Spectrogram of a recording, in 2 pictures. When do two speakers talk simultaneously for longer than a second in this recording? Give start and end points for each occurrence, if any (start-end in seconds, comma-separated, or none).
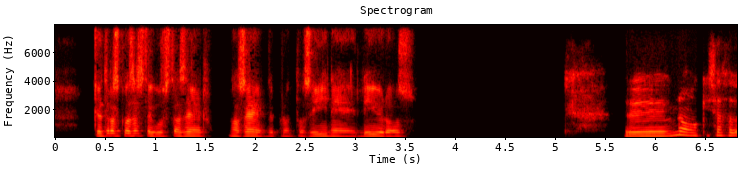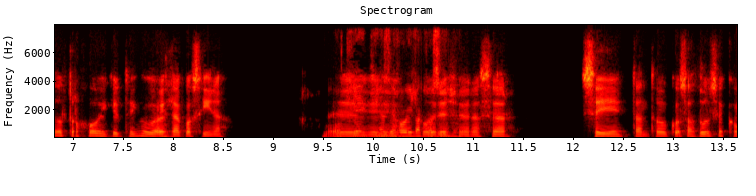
9.6-11.0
